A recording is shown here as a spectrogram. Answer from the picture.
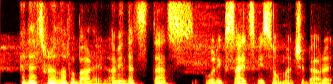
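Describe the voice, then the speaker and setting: In a very clean recording with a silent background, a man with a non-native accent speaks very fast in a dark, mellow, somewhat breathy tone, his pitch varying in an ordinary way. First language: not English. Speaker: podcast co-host. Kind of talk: casual chat.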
